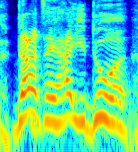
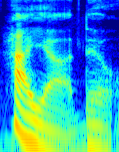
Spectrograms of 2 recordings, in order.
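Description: First: High, louder crowd greeting; imitating hype comic. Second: Very low, soft near-whisper; imitating laid-back Ali. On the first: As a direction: greet a guest like an overeager stage comic. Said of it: "everybody come on stage and be like". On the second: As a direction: greet the crowd with barely any effort. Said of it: "Ali sits down and be like".

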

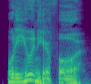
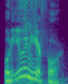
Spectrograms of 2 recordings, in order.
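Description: First: Very low, menacing question; deep, intimidating inmate; hardened killer. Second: Casual, lower question to a cellmate; lightly voiced inmate; inmate asking. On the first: Acted. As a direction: ask back in a deep convict voice. Killer asks the cellmate back. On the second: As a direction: ask as one prisoner to another. Prison chat, first inmate asks.

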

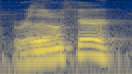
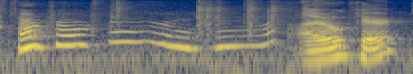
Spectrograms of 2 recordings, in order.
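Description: First: Said in the usual way. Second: High, very slow sing-song I don't care; mocking don't care. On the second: Real, not acted. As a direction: stretch it out high to mock him. Mocking Steven's complaint.

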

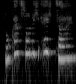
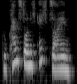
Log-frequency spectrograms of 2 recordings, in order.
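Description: First: Much higher, softer squeaky echo; high creature echo. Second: Said in the usual way. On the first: Acted. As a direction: parrot it back in a tiny creature voice. Creature echoes the professor.

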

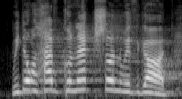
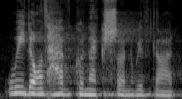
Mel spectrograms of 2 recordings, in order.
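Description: First: Louder, higher, driving the point home; emphatic repeat. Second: Said in the usual way. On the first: Real, not acted. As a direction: preach it out with force. Preacher repeats line for emphasis.

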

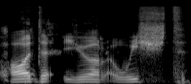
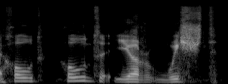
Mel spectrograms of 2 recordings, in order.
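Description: First: Very slow "Hod", the L dropped; Scots phrase demo. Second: "hold" said separately, then the phrase slowly; clarifying first word. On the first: Repeating it for a puzzled guesser, very slow Scots demo. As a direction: draw out "Hod your wisht" word by word. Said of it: "if you were saying this to someone". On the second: Answering who missed the first word, slow clarifying demo. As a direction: spell out "hold" by ear, dragging each word. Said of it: "I don't understand the first word". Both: Shown as a demonstration.

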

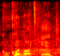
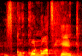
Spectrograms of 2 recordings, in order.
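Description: First: Coconut punched again; stress on coconut. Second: Coconut punched high; stress on coconut. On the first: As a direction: hit coconut, shorter. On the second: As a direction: hit the word coconut. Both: Shown as a demonstration.

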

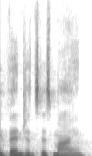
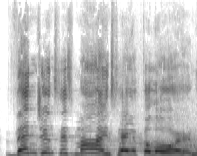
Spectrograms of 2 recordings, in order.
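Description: First: Said in the usual way. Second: Put-on high, slow child reciting scripture; little girl's voice. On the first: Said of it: "both say". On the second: Daughter giving mom a scripture, solemn little-girl voice. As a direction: declaim it in a small child's high voice. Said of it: "with her little voice, she goes".

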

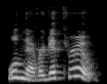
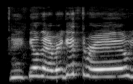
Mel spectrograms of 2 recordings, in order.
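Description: First: Said in the usual way. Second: Higher, louder jeering repeat; mocking echo. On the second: A narrator's reading. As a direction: throw the words back mockingly. Creature mocks professor.

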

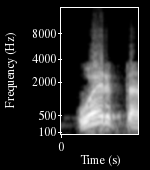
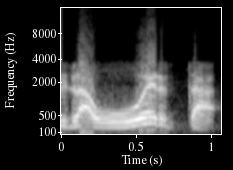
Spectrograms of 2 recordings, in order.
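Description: First: Said in the usual way. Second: "la huerta" with the u held apart, u-ER-ta; diphthong split into hiatus. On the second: Shown as a demonstration. Professor shows the wrong huerta, broken u-er-ta. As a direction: stretch the u of "huerta" into its own syllable. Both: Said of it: "no puedo decir la huerta".

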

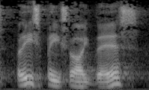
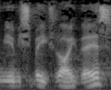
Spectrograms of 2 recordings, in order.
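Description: First: Slow, low put-on preacher voice; imitating quaint speech again. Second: Slow, low mock preacher voice; lightly put-on old man; imitating quaint speech. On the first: Contrasting how he talked with Birmingham, slow and low. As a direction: lean into the odd old-fashioned lilt. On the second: Mocking the odd manner in Birmingham, slow and low.

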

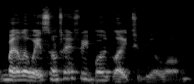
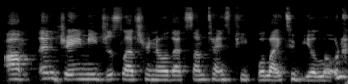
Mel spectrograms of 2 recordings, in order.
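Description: First: Quick, casual throwaway tone; offhand aside. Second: Said in the usual way. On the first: Retold or imitated. Jamie brushing Danny off, a quick offhand aside. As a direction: toss it off fast like a passing remark. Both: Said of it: "But she says it in, kinda like".

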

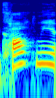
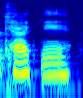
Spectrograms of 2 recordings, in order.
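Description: First: "Cockney" said with an open "kock" first syllable; "Cockney" with an ah-like o, not the a of "cat". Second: "Cackney" said with "cack" as first syllable; "Cackney" with a short a, not an o. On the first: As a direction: say "Cockney" to start like "cock". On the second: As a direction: say "Cackney" with the a of "cat". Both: Shown as a demonstration. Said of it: "is it Cockney or Cackney".

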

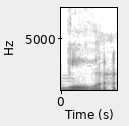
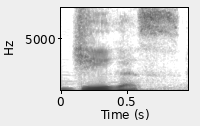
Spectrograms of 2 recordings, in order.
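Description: First: GIGA as quiet "guiga"; hard g, soft volume on GIGA; giga con g dura. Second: Slow GIGAS said "jigas"; soft j opening on GIGAS; gigas con g suave. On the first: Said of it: "en griego". (giga dicho "guiga", bajito) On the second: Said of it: "no es gigas". (gigas dicho "yigas") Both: Shown as a demonstration.

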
